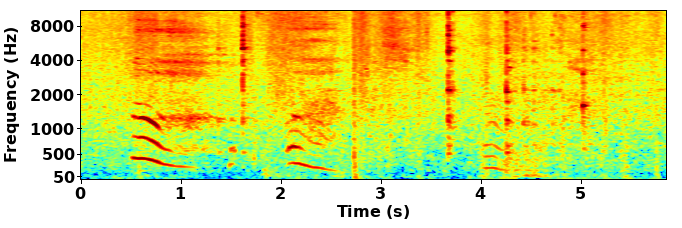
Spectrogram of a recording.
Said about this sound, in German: Regen, Regen, Regen. Wie lange soll das denn noch weitergehen?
